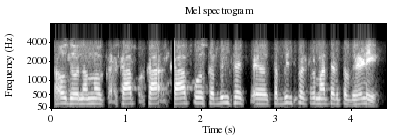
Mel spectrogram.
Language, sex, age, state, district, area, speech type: Kannada, male, 30-45, Karnataka, Udupi, rural, conversation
